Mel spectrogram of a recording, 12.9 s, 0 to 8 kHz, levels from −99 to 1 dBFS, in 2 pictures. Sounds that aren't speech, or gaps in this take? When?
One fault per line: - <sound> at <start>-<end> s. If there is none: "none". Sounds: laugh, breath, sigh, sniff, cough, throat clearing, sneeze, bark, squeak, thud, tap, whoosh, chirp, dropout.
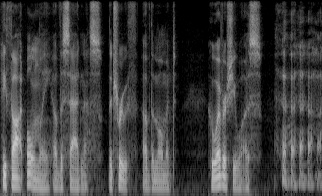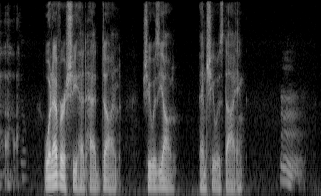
- laugh at 5.5-7.0 s
- sigh at 12.0-12.6 s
